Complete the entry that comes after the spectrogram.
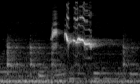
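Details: Sooty-headed bulbul lure call, loud and shrill: one brief chirp then a downward-gliding whistled note, with faint chirps from other birds and a low hum behind.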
